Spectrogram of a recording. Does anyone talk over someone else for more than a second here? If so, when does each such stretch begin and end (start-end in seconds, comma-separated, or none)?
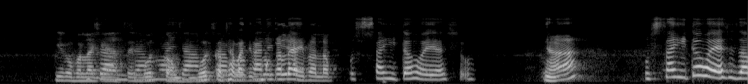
1.0-3.1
